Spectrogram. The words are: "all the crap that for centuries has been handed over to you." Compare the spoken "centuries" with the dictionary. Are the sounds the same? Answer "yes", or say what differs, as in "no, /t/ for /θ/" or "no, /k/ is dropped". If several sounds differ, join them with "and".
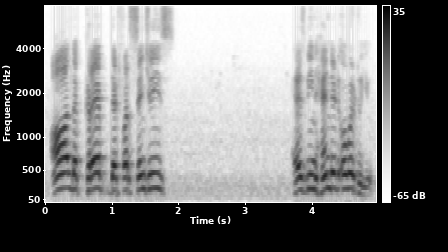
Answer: yes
